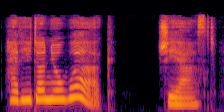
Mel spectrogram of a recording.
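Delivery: put-on high, practical young girl; different tone. A narrator's reading. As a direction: switch to a brisk, sensible tone. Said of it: "spoke in a different tone".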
